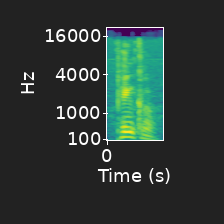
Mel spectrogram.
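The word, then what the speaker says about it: Fin.K.L: Is that how you pronounce the name? Is it Pinkle or Finkel? Pinkel.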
